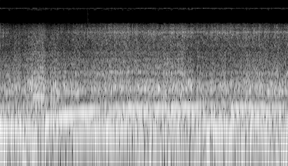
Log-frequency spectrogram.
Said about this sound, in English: So since it was wet out, I decided to go on the oval and play around. You've never been on the oval, right? But you turn it up, you can hear my engine going like hell.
